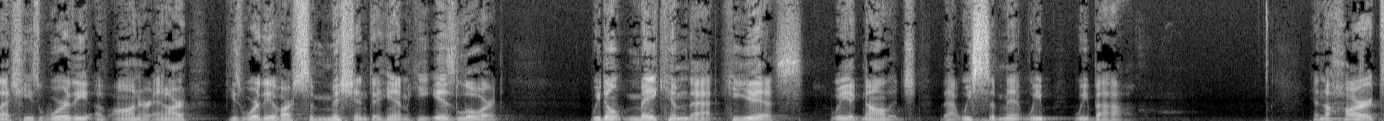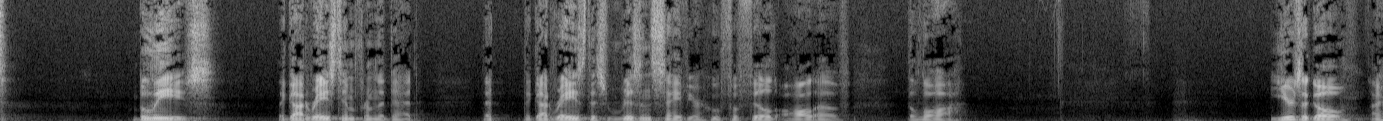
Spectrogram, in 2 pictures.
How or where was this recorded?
large echoing room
